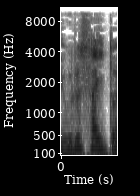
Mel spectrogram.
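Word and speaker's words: 五月蝿い: 文字でさえ、 5 月のハエと書いてうるさいと読ませます。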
